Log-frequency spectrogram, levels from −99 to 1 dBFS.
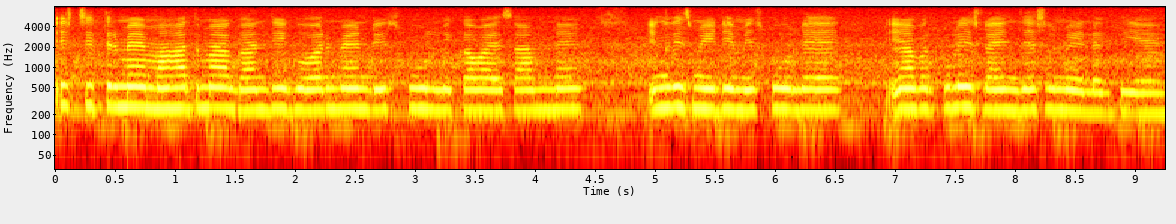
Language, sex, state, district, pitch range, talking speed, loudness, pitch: Hindi, female, Rajasthan, Jaisalmer, 235-250 Hz, 140 wpm, -15 LUFS, 245 Hz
